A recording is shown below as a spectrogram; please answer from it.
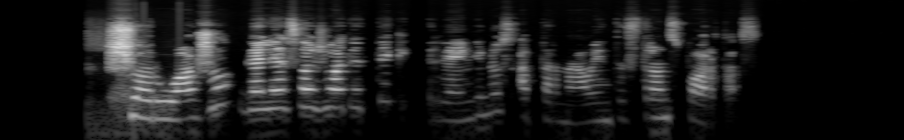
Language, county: Lithuanian, Panevėžys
